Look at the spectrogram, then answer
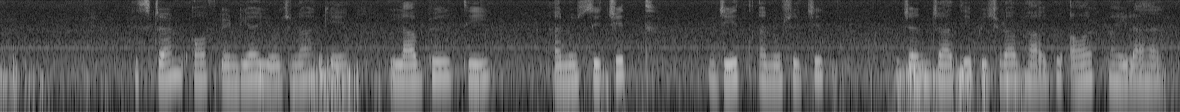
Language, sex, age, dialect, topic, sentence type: Hindi, female, 25-30, Hindustani Malvi Khadi Boli, banking, statement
